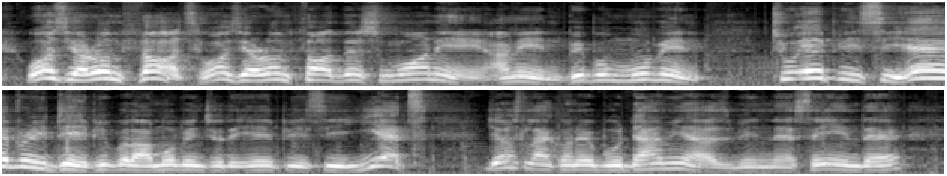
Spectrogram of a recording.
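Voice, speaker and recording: Speaking with a Nigerian accent, a man uses a dark, mellow tone at a high pitch with very wide pitch swings. His pace is fairly quick. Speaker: radio host. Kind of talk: radio phone-in talk show.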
